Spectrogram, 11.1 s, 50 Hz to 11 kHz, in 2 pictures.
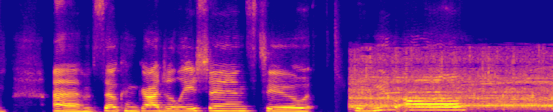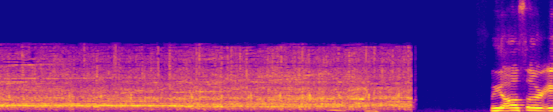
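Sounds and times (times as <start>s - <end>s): crowd applause: 3.5s - 9.7s.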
